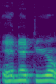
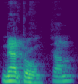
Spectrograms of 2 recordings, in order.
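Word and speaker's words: NATO: কিন্তু এর উচ্চারণ এনটিও হবে না। এর উচ্চারণ হবে শব্দের ন্যায় ন্যাটো।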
